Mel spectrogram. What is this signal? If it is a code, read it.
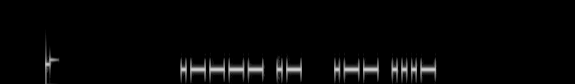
Morse code, heard as a keyed tone, about 25 wpm, 700 Hz. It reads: 1A WV
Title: Field Day Exchanges Encore - 25wpm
